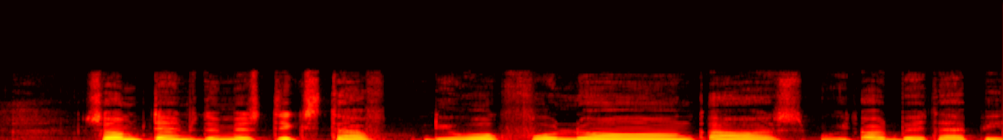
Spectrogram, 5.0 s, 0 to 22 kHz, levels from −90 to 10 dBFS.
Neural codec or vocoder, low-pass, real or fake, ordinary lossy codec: none; 10.8 kHz; real; none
